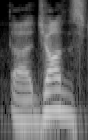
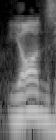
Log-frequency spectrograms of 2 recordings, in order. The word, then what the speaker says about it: Jöns: was first discovered by jöns jakob berzelius or yawns jakob berzelius if you prefer the more correct pronunciation it was a chemist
